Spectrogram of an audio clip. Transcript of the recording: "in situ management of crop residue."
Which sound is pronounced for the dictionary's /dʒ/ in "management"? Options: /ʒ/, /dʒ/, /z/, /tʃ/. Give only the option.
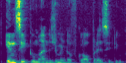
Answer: /ʒ/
